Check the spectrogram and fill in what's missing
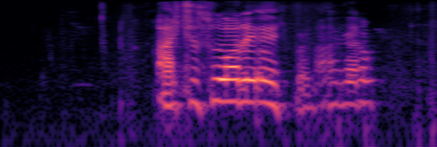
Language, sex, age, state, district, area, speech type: Kashmiri, female, 45-60, Jammu and Kashmir, Ganderbal, rural, spontaneous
